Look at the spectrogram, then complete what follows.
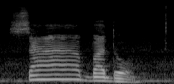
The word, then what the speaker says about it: Sabado: accentess that's frid in Sabado. Sabado first syllab sa second syllable ba third syllable do the accent is in the first syllable sabado.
